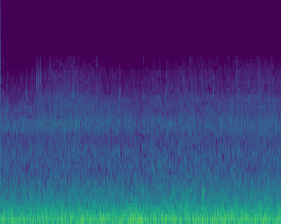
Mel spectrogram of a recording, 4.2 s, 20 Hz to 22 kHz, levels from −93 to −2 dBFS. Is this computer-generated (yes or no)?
no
